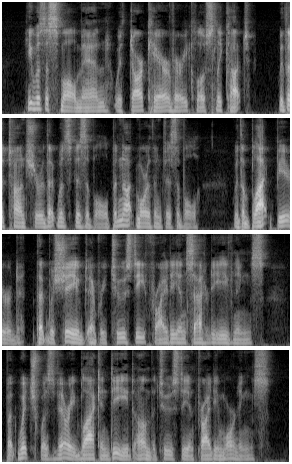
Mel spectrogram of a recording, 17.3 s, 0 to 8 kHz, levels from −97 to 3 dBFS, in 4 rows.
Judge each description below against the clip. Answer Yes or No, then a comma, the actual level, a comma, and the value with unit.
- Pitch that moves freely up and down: No, average, 2.9 semitones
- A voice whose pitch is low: Yes, low, 100 Hz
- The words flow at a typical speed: Yes, average, 165 wpm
